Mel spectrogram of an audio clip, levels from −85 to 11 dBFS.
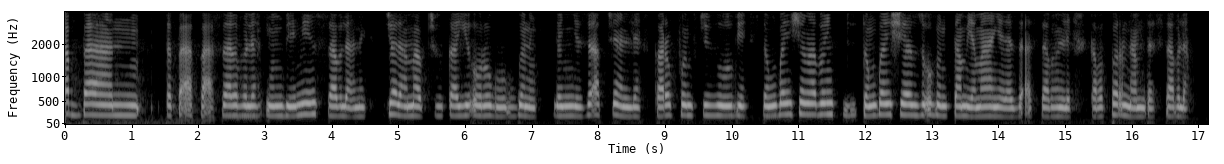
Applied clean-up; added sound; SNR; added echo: neural mask model DeepFilterNet 3.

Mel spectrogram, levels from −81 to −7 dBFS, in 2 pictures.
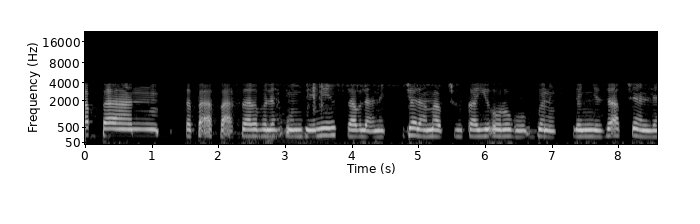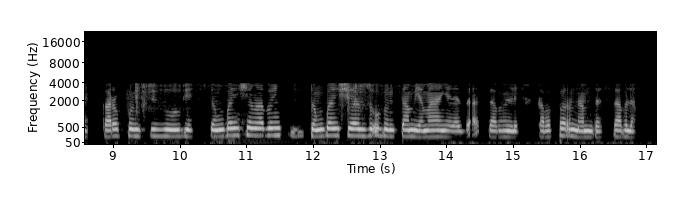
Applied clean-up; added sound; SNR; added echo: classical method spectral subtraction.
